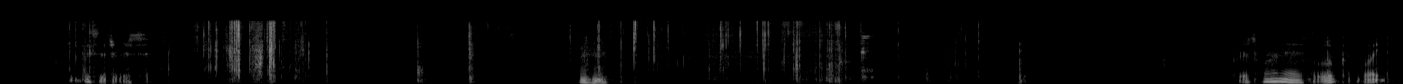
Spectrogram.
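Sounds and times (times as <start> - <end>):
foil wrapper crackling and tearing: 1.9 - 3.3, 5.7 - 8.6.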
